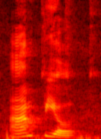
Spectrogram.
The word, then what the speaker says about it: ampere: current fd measure convey ampere how do you pronounce it ampere and the how do you what is the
